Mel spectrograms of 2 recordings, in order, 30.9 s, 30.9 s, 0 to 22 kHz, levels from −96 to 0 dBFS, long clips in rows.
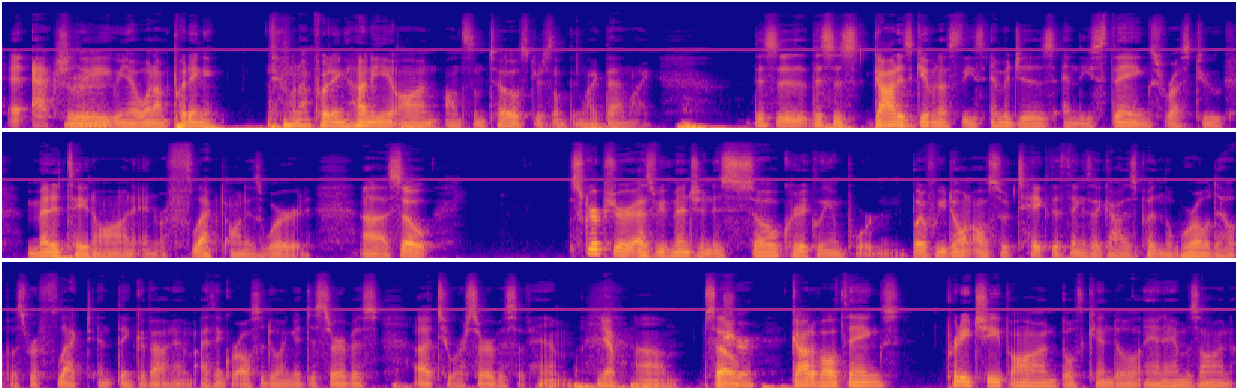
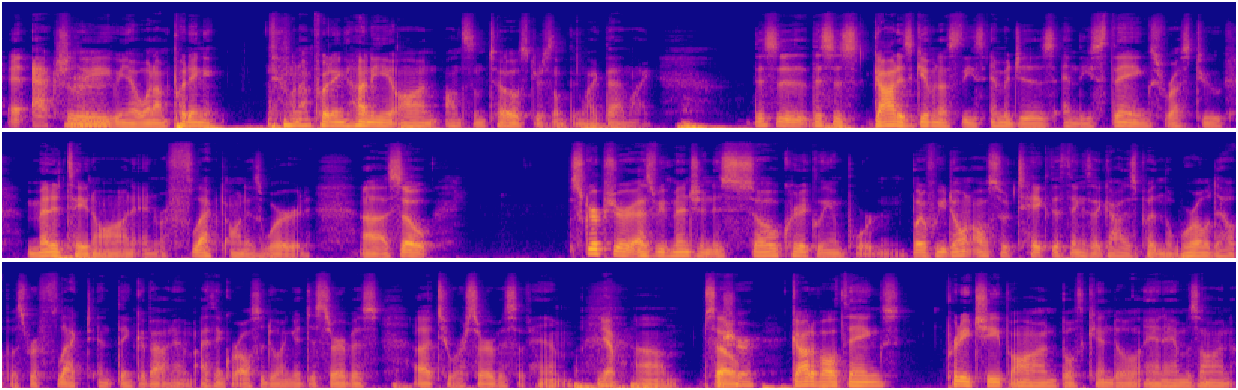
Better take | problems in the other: second | high-pitched whine; faint; throughout; 4.5 kHz, 25 dB below the speech

